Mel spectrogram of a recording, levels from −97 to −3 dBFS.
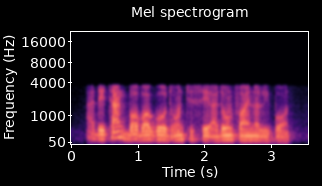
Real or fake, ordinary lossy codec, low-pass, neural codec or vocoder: fake; none; 3.6 kHz; codec, 16 kHz, 0.4 kbps, LongCat-Audio-Codec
